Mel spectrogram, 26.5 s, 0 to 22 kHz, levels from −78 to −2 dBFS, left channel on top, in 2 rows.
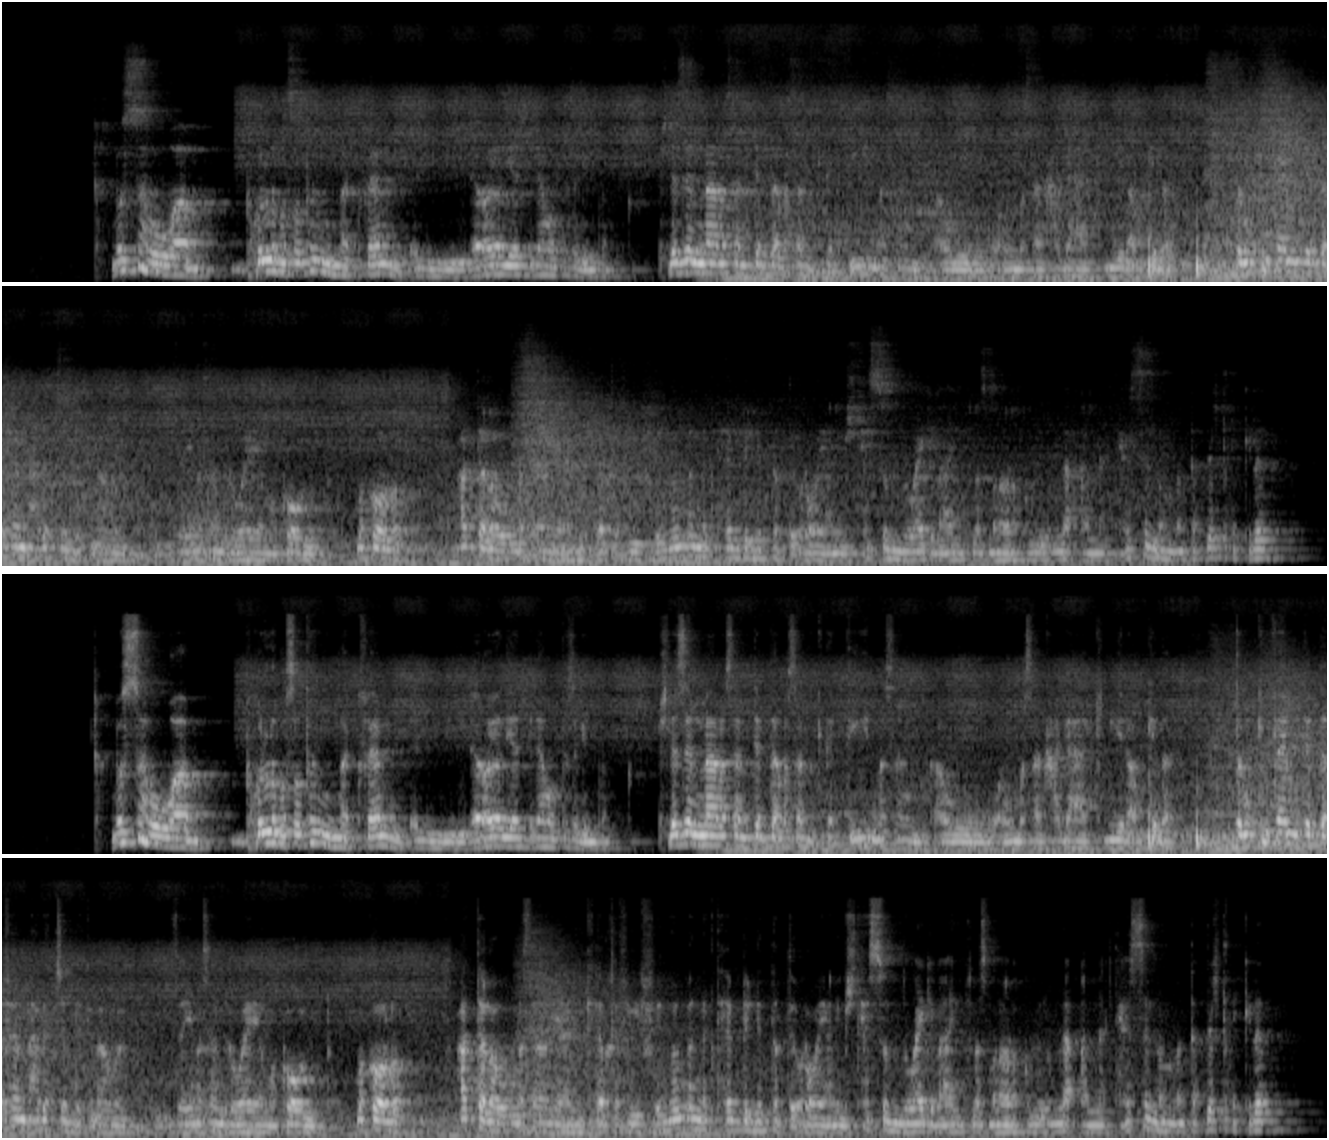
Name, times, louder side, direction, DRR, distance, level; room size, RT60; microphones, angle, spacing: voice 1, 0.9-2.0 2.3-6.1 6.6-16.4 16.8-17.3 17.8-25.9, right 3 dB, 90° right, 8 dB, 1.1 m, -29 dB
sound 1, 2.3-17.7, equal, ahead, 1.5 m, -42 dB
sound 2, 6.9-25.2, left 1 dB, 50° left, 1.3 m, -42 dB
Thunder, 11.0-21.9, equal, 90° left, 6.1 m, -38 dB
14.5 x 8.9 x 8.7 m, 1.0 s
head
